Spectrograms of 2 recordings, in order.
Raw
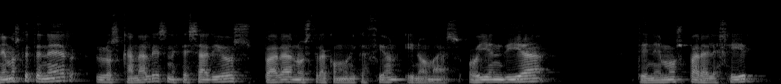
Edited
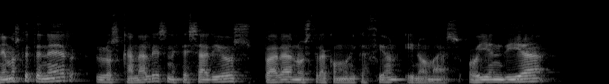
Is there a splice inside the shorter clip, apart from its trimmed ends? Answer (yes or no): no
